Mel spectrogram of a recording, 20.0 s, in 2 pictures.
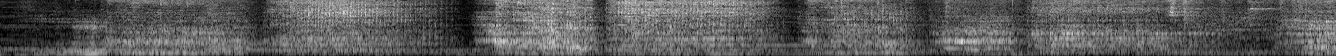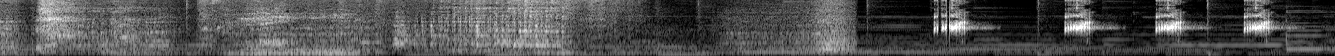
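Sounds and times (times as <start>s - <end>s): background music: 0.0s - 20.0s
lion roaring: 0.2s - 14.6s.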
